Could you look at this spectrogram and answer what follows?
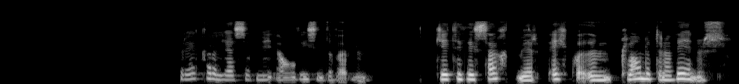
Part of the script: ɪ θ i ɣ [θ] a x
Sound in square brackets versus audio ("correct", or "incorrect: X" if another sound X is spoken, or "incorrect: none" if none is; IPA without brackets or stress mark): incorrect: s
